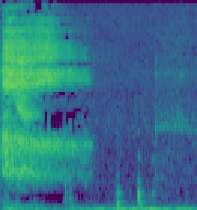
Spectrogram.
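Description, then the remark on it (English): A loud breath rushes across a microphone for about a second as a person breathes into it, followed by softer muffled thumps and faint breathy noises with low background hum. “Shooter's breathing in the mic.”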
